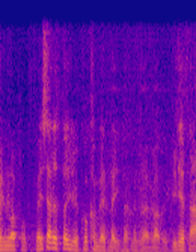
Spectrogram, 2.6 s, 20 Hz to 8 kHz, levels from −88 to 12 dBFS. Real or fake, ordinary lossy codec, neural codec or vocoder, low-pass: fake; none; codec, 16 kHz in and 24 kHz out, 0.6 kbps, FocalCodec, streaming, 2048 codes; 7.2 kHz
